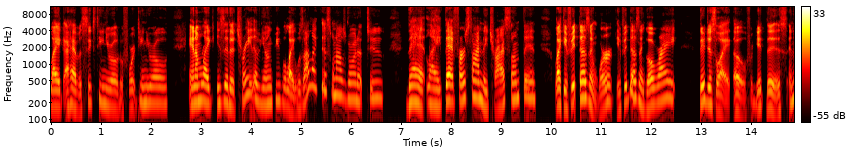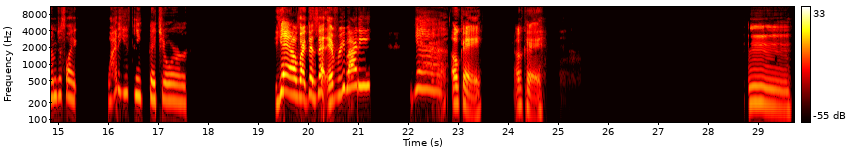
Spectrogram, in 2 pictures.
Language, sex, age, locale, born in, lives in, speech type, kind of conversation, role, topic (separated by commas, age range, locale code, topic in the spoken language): English, female, 50-54, en-US, United States, United States, conversation, podcast, host, How can understanding your personality help you discover fulfilling hobbies?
